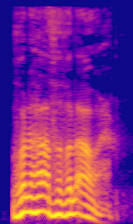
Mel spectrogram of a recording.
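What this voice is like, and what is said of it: Clipped foreign accent. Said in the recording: “in a clipped accent.”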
